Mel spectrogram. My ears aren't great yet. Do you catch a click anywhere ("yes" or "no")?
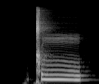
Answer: yes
